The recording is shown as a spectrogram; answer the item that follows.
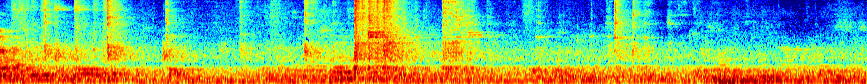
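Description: Hollow plastic draw balls being handled over a glass bowl, with a series of separate sharp clicks and knocks as they tap each other and the glass.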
